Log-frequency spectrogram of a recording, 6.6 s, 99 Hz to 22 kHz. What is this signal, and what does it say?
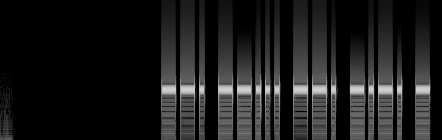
Morse code, heard as a keyed tone, about 17 wpm, 700 Hz. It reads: G7GCT
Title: DXCC-100 Call Signs - 5 Characters - 17wpm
